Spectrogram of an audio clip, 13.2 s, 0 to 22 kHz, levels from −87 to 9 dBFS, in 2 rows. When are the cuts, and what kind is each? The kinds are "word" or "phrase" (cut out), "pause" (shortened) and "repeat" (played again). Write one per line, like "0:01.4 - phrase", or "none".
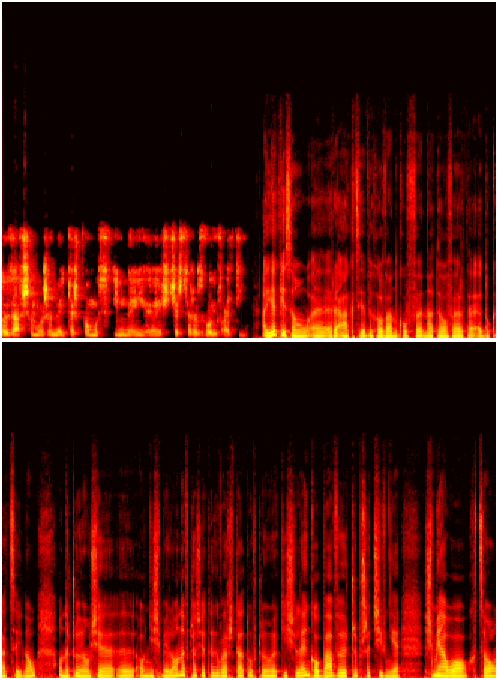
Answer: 0:03.3 - pause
